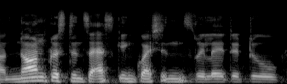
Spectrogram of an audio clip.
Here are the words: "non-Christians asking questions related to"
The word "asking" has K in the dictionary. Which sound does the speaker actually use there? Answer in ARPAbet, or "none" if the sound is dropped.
K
